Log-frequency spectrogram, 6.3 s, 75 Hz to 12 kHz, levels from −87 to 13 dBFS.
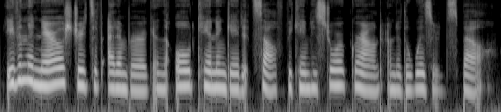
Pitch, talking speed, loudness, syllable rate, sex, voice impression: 230 Hz, 170 wpm, -20 LUFS, 5.5 syllables/s, female, feminine, young, soft, cute, slightly refreshing, friendly, slightly sweet, kind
